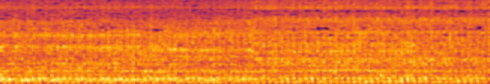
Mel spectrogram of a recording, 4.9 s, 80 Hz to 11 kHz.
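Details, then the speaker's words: Honda Vario Techno 125 FI scooter idling with a rough, uneven rattle and coolant spraying up from the radiator. The CVT was checked and ruled out, rollers fine. Diagnosed as worn piston and block with loose piston-ring clearance, i.e. piston slap. "penyakitnya berasal dari tengah sini di bagian piston ring suara piston yang ngeflek lebih cepat akses suara piton ngeflek"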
